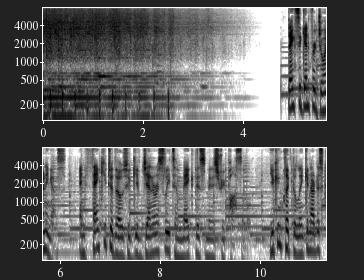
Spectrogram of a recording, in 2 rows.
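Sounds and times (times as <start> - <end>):
audience clapping hands: 0.0 - 3.6
speech: 4.9 - 11.3.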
